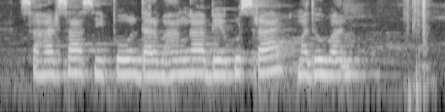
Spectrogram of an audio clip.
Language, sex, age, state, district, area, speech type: Maithili, female, 18-30, Bihar, Begusarai, rural, spontaneous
